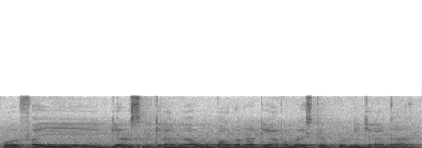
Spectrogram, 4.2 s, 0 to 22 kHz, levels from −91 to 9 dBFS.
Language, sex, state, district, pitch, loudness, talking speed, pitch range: Tamil, male, Tamil Nadu, Namakkal, 145 Hz, -13 LUFS, 140 wpm, 140-150 Hz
